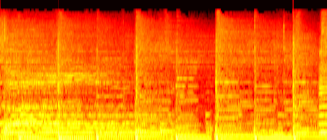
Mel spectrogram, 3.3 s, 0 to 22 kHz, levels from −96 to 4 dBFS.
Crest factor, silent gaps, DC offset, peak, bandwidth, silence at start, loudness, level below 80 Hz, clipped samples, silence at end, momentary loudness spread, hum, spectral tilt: 14 dB; none; under 0.1%; 0 dBFS; 16.5 kHz; 0 s; -15 LUFS; -22 dBFS; under 0.1%; 0 s; 5 LU; none; -5 dB/octave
